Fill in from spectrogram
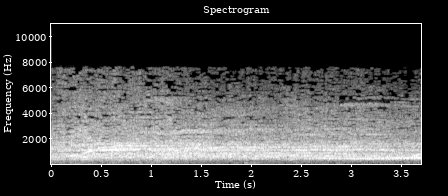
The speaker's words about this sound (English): So there was a mix. We could hear some cheering, obviously.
